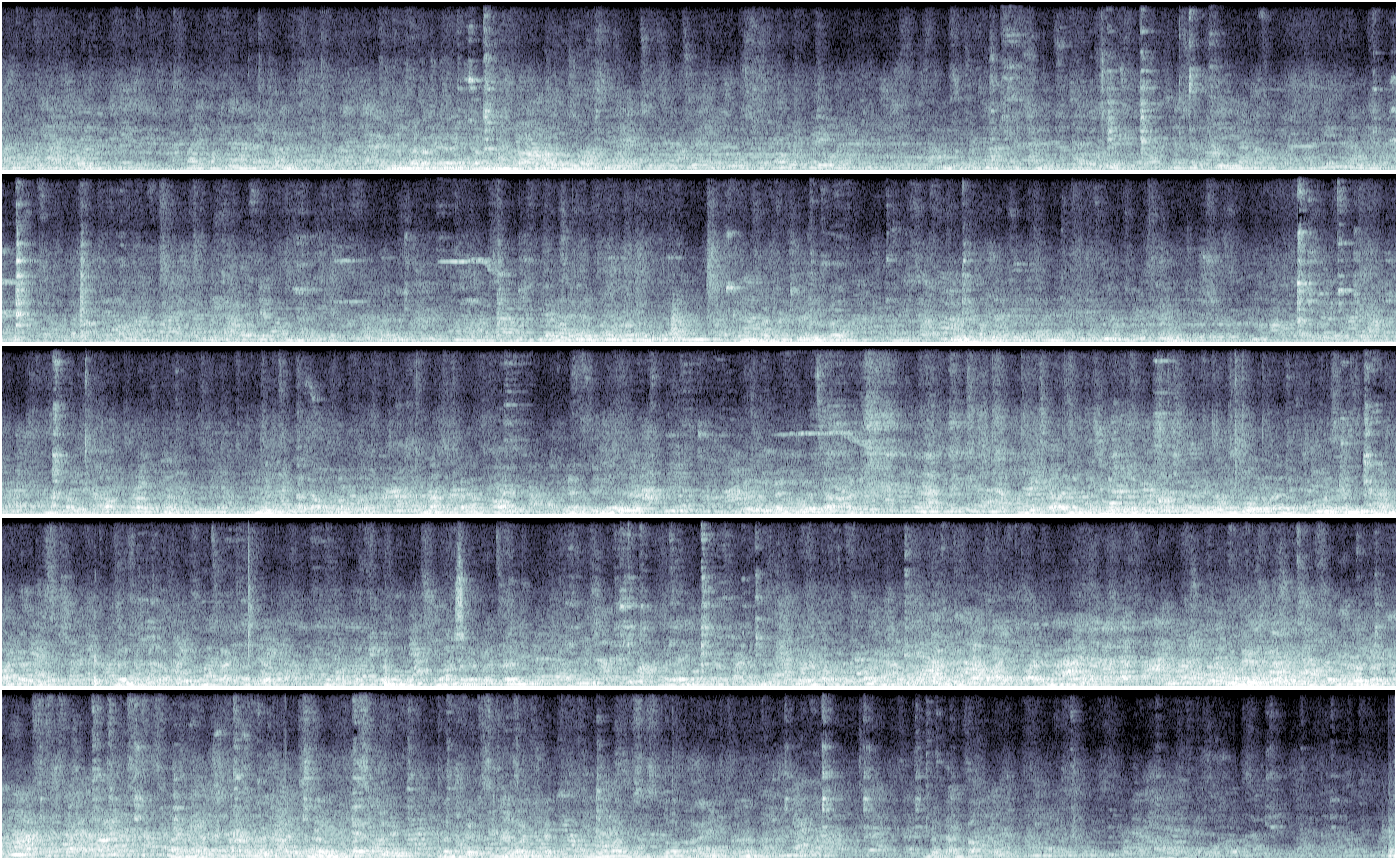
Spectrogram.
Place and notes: cologne, mainzer str, mainzer hof
inside the mainzer hof restaurant on an early evening
soundmap nrw: social ambiences/ listen to the people in & outdoor topographic field recordings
